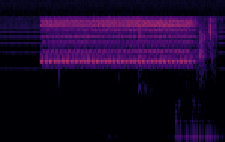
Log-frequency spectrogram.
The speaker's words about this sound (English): Okay, pardon me, we got a phone call.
